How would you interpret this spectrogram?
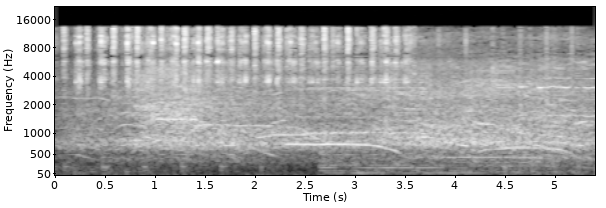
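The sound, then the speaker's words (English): A loud, dense roar of Panthers fans in a stadium during the 49ers' last drive of the first half fills the whole stretch, with screaming, whoops and a sustained rumble, joined partway through by low rhythmic banging of seats and rattling of coins shaken in bottles. “The Panthers had just taken a 10-6 lead, and the fans were screaming, banging their seats, putting coins in bottles and shaking them.”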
